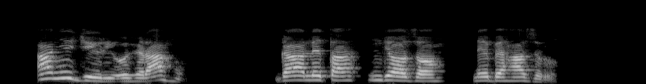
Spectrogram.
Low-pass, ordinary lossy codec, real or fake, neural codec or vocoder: 5.4 kHz; MP3, 32 kbps; real; none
